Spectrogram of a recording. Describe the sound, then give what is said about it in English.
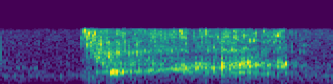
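Water is poured onto the ground toward the north as a libation, in one steady stream lasting about two seconds, splashing with a bright hissing rush before it stops abruptly. No one speaks. “I pour libations to the north, and I say, Ashe.”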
